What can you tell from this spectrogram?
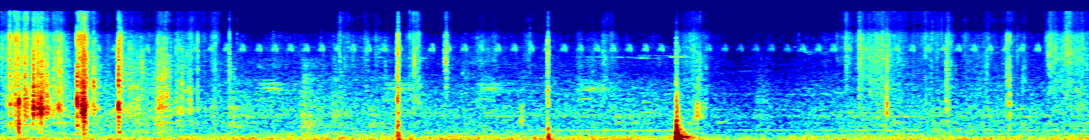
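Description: Dry, gritty dirt being crumbled by hand in a plastic tub: crunching and sifting grains, loudest in the first second, with a few light clicks. One sharp knock about seven seconds in is the loudest sound, and a steady low hum runs underneath.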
